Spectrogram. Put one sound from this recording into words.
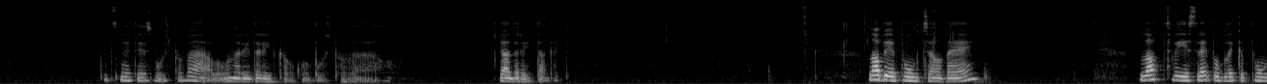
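A middle-aged woman speaks calmly and close by, in short phrases with pauses.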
